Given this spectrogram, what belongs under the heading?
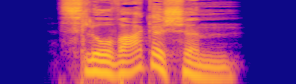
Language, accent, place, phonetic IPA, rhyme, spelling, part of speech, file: German, Germany, Berlin, [sloˈvaːkɪʃm̩], -aːkɪʃm̩, slowakischem, adjective, De-slowakischem.ogg
- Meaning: strong dative masculine/neuter singular of slowakisch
